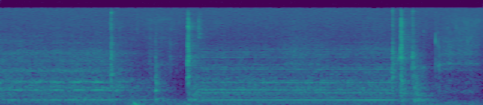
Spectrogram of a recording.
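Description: Faint steady electrical hum in a quiet room, broken by a few light clicks and knocks, with a short break in the hum about two seconds in.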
